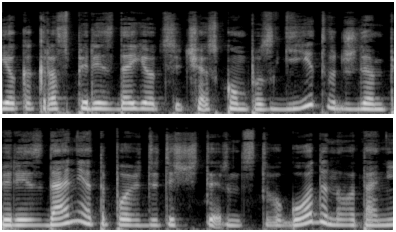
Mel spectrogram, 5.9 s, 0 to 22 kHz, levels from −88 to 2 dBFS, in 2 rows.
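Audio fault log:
No faults can be heard anywhere in this recording.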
